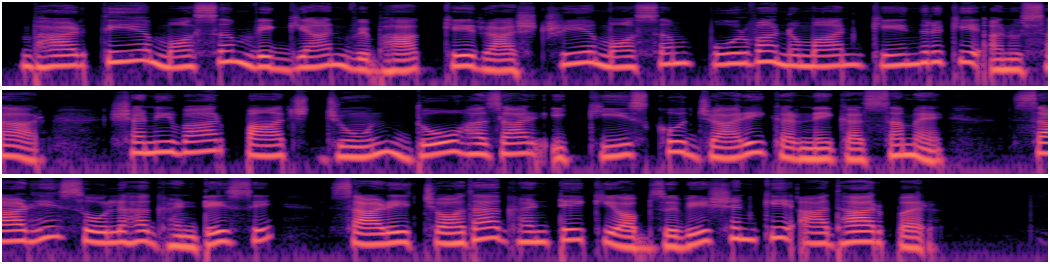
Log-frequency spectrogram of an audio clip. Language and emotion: Hindi, neutral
